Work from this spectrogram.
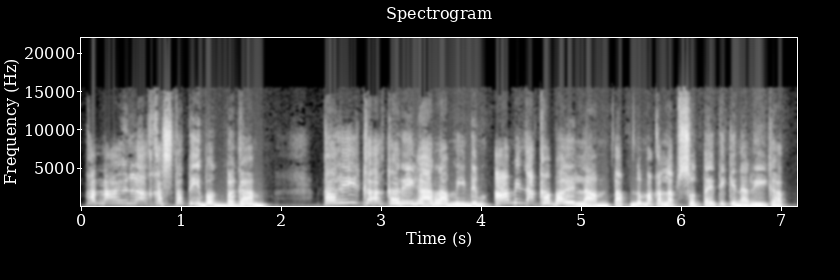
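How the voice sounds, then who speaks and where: A woman's voice: sits high, expressive, brisk, bright, forceful tone, dry recording, studio quality. An actress playing a discontented young wife who nags and complains at her poor husband in an Ilocano radio drama. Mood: exasperated. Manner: complaining, exasperated.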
